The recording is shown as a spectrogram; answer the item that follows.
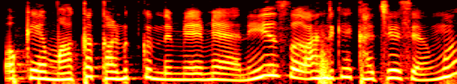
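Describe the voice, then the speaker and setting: A woman's voice: on the high side, moderate pace, a little mellow. A woman hosting a casual vlog, narrating prank calls to the viewers. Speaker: vlog host.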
